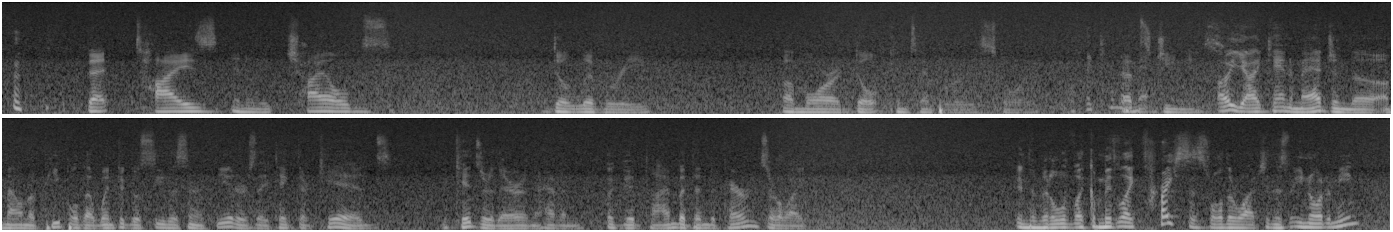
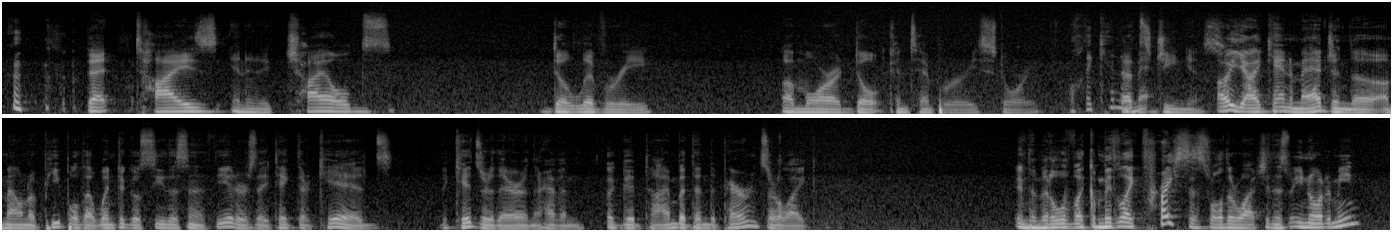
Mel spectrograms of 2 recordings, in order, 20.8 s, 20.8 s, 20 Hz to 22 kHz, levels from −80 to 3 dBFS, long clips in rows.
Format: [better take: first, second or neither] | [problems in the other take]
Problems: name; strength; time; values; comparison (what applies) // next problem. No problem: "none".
second | hiss; loud; throughout; 9 dB below the speech; faint in the second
